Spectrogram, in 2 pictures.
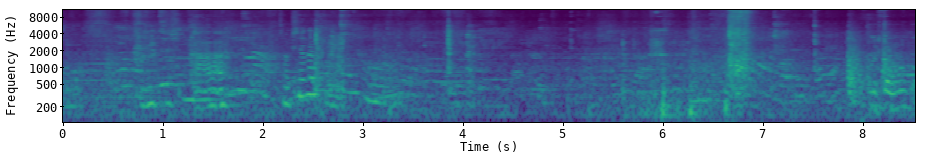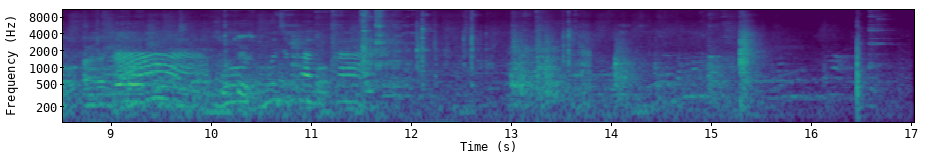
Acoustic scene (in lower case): restaurant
